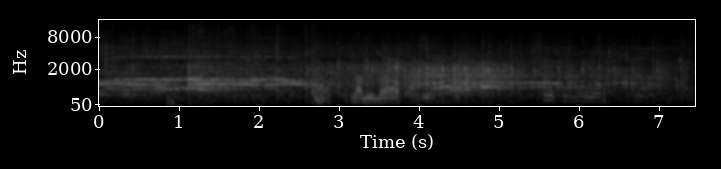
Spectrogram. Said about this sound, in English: Could you give him a round of applause, please?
